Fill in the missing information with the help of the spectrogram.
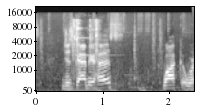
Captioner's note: cash register rings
